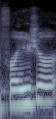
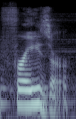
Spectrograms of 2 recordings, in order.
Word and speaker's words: Fraser: Fraser like Razer so I've seen a lot of people including a lot of like talk show hosts say Brendan Frazier but it's actually Brendan Fraser and he said that himself so I'm rooting for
